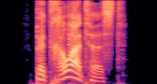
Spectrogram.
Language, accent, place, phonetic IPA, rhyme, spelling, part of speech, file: German, Germany, Berlin, [bəˈtʁaʊ̯ɐtəst], -aʊ̯ɐtəst, betrauertest, verb, De-betrauertest.ogg
- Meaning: inflection of betrauern: 1. second-person singular preterite 2. second-person singular subjunctive II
